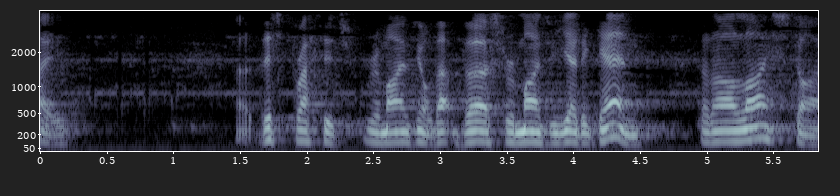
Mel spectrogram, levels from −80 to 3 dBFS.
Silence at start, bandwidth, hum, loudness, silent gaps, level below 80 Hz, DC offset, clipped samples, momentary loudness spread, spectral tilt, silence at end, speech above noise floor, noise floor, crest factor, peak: 0 s; 4 kHz; none; -28 LUFS; none; -64 dBFS; under 0.1%; under 0.1%; 15 LU; -10.5 dB/octave; 0 s; 28 dB; -55 dBFS; 18 dB; -10 dBFS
